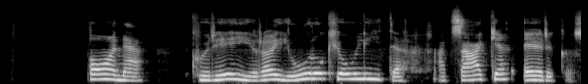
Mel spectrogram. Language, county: Lithuanian, Tauragė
